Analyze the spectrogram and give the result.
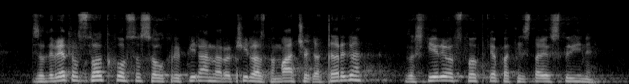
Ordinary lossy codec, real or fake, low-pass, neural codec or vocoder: Opus, 32 kbps; fake; 10.8 kHz; codec, 24 kHz, 3 kbps, HILCodec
